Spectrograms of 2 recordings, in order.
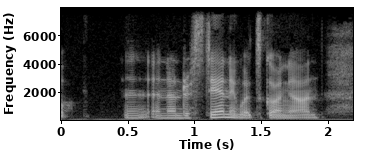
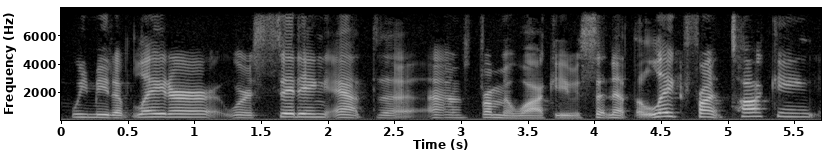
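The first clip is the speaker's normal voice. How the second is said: ordinary delivery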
